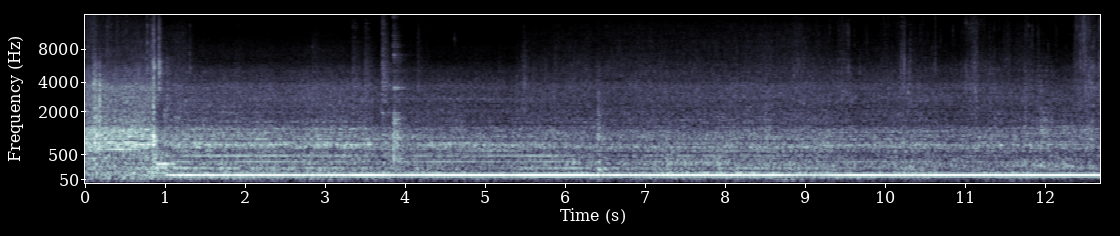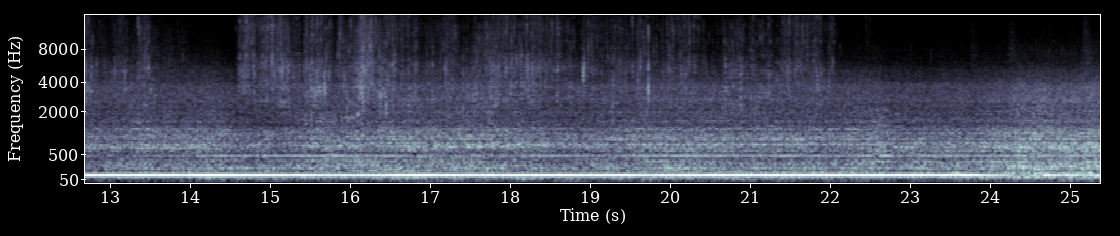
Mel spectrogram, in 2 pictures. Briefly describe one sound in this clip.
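A mixer motor hums steadily.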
